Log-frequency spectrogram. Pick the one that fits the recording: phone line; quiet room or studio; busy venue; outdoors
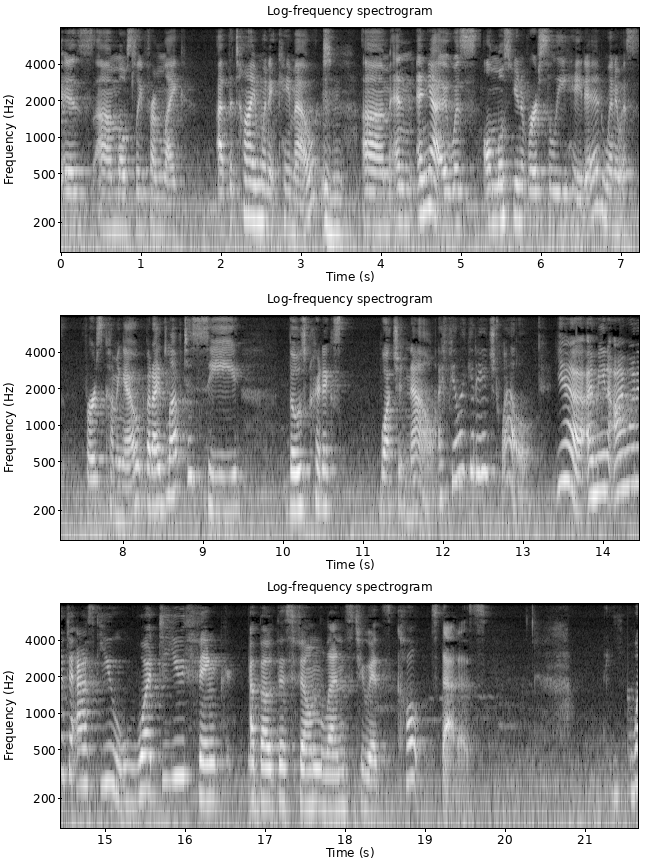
busy venue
